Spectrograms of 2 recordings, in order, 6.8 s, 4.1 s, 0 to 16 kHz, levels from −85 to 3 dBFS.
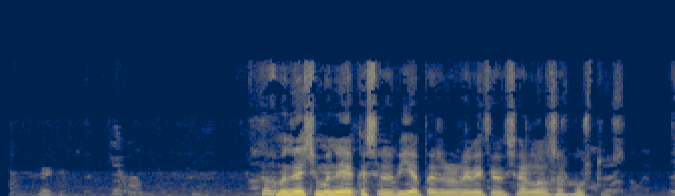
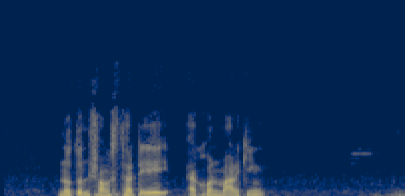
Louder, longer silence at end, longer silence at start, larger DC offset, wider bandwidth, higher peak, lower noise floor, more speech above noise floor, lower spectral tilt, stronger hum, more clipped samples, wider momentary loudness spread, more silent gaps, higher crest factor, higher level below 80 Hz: first, -19 LUFS vs -25 LUFS; about the same, 0 s vs 0 s; second, 0.4 s vs 0.6 s; neither; first, 11.5 kHz vs 7.4 kHz; about the same, -4 dBFS vs -6 dBFS; second, -55 dBFS vs -68 dBFS; second, 35 dB vs 43 dB; second, -5.5 dB/octave vs -7.5 dB/octave; neither; neither; first, 14 LU vs 6 LU; neither; about the same, 18 dB vs 20 dB; about the same, -56 dBFS vs -54 dBFS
